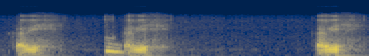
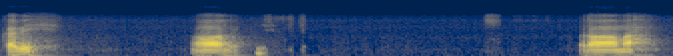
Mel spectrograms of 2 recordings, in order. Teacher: Visarga, Visarjaniya, there is no vibration. It's a light breath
